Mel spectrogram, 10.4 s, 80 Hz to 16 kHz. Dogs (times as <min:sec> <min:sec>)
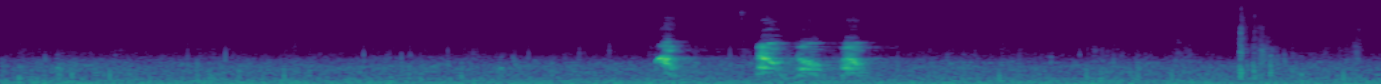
0:04.9 0:06.8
